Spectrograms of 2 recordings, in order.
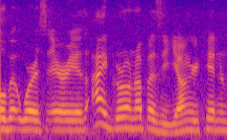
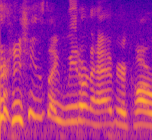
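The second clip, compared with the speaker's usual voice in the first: much higher, laughing through the words; real laughing; 10 semitones higher than usual. Real, not acted. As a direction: crack up while repeating the confession. Cracks up repeating the friend's confession.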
